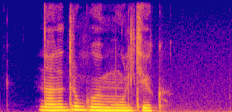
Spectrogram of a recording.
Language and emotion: Russian, neutral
